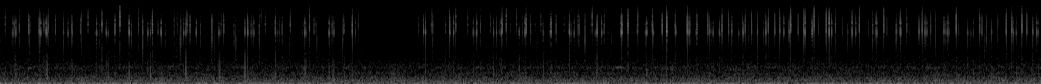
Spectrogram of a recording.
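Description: Long nails rapidly scratch and tap the face and edge of a small, solid white-and-blue plastic poker chip held in both hands. The result is a quiet, dense stream of crisp, bright clicks and scrapes over a steady low rumble, with a brief lull near the four-second mark.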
